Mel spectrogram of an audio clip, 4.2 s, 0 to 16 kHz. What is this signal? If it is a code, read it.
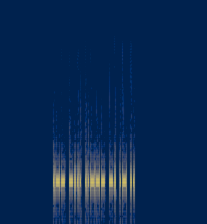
Morse code, heard as a keyed tone, about 46 wpm, 700 Hz. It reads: WB2NAI
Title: USA Call Signs - 6 Characters - 45wpm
